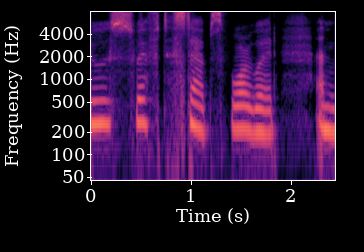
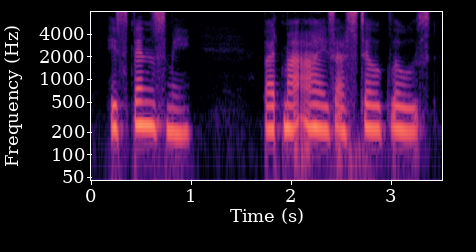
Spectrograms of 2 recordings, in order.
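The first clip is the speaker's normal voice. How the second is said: ordinary delivery, nothing marked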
